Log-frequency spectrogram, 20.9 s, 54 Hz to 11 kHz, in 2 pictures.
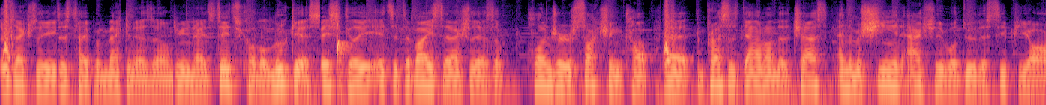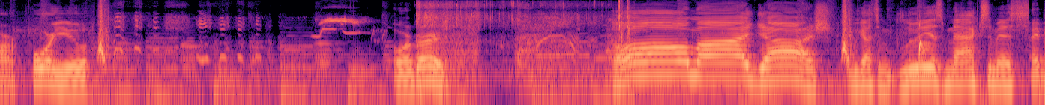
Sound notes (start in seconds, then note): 11.3 graphic whooshes; 11.5 Giggles laughing; 13.5 bird chirping; 14.6 flesh rips; 15.6 giggles gasps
